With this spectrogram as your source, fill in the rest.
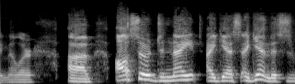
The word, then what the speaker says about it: Millar: Yeah, Miller world, yeah. That's right. It's spelled Millar but I think he does say Miller.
